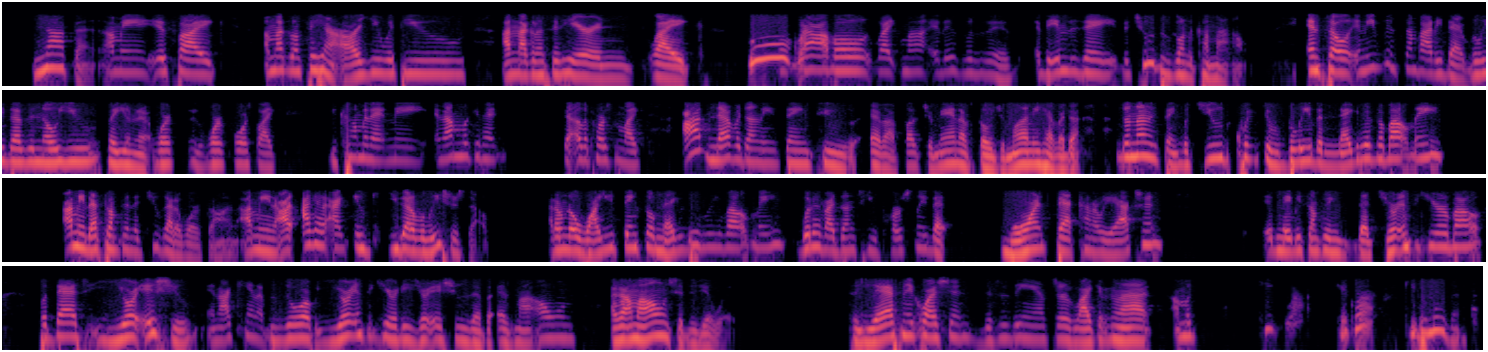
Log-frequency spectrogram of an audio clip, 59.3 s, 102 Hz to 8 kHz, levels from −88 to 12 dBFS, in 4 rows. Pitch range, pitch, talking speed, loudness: 170-220 Hz, 190 Hz, 200 wpm, -31 LUFS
